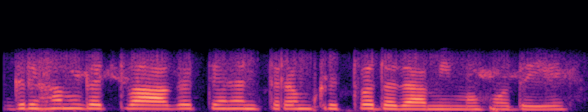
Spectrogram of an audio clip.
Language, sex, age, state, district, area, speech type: Sanskrit, female, 18-30, Karnataka, Bangalore Rural, urban, conversation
